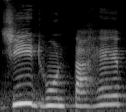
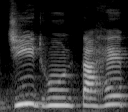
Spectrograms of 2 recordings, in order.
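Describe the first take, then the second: No difference in how they are said.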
